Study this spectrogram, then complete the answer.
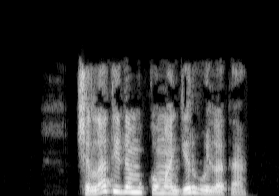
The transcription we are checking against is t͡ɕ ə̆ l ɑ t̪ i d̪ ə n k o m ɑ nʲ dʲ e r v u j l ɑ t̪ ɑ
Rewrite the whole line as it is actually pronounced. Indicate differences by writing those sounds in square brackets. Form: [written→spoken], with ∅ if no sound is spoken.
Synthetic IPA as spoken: t͡ɕ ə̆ l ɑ t̪ i d̪ ə [n→m] k o m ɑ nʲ dʲ [e→i] r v u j l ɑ t̪ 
